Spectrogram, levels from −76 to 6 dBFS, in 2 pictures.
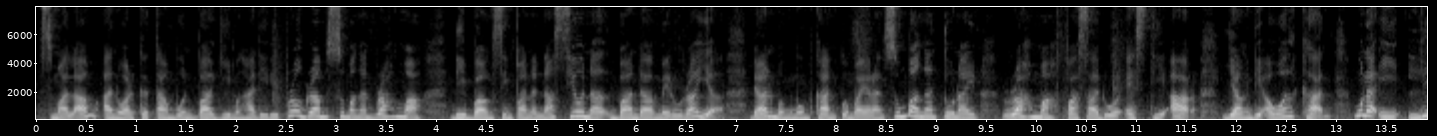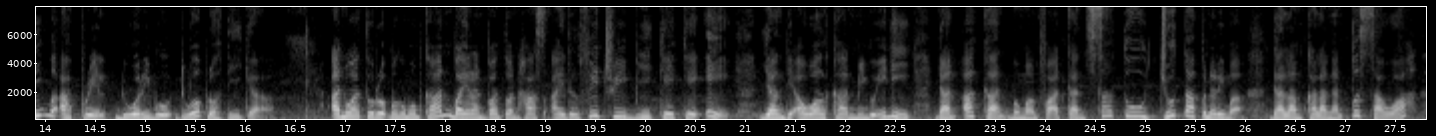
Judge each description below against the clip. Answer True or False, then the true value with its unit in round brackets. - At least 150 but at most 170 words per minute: False (110 wpm)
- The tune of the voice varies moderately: True (4.8 semitones)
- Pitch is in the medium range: False (220 Hz)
